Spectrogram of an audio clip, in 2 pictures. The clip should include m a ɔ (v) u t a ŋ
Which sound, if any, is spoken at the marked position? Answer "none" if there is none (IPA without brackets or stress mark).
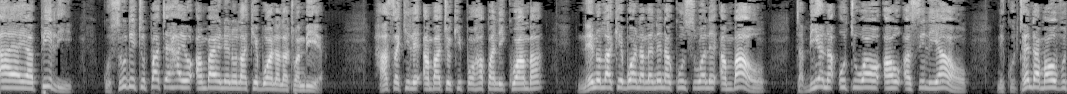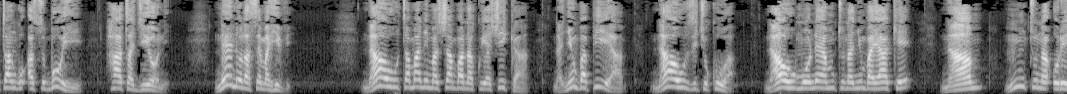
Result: v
